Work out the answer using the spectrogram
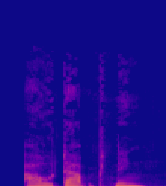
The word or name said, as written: afdampning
